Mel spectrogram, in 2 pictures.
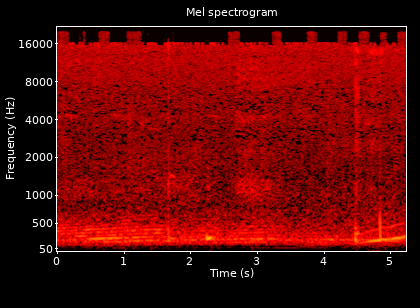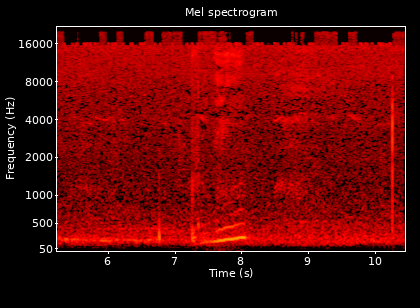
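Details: A sleeping cat snoring: faint rising nasal snores on slow breaths, about two every ten seconds, with a low purr-like rumble.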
